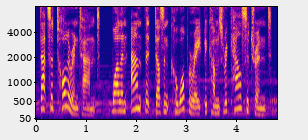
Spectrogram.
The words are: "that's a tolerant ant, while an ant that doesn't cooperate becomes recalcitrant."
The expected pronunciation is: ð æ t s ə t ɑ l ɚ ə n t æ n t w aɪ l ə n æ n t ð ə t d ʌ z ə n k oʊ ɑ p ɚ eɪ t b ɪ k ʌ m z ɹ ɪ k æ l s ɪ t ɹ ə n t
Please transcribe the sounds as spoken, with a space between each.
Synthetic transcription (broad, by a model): ð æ t s ə t ɑ l ɚ ə n t æ n t w aɪ l ə n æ n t ð ə t d ʌ z ə n k oʊ ɑ p ɚ eɪ t b ɪ k ʌ m z ɹ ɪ k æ l s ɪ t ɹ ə n t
